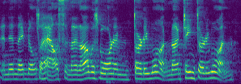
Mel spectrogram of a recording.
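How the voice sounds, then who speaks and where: With an Oklahoma accent, a woman speaks at medium pitch in a dark, mellow tone. Her intonation is fairly even and her pace is moderate. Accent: rural Oklahoma Southern US. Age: 80s+. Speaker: elderly woman recounting family history. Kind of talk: oral history interview. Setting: family home. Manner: halting.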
